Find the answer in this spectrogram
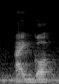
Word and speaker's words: got: fluido a sua pronúncia, você não vai falar as letras no final das palavras. Então, você pode perceber que eu não estou falando o T no final do got. Então, I got sad.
